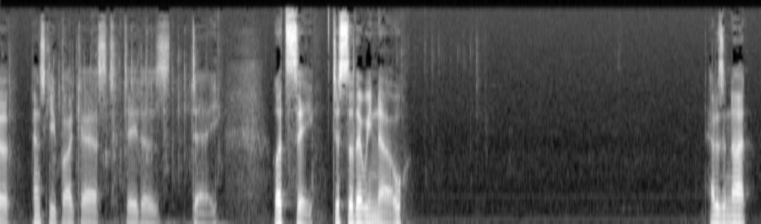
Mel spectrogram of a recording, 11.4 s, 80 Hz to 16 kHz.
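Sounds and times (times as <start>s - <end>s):
speech: 0.0s - 3.4s, 4.1s - 6.2s, 10.6s - 11.3s
steady low electrical hum: 0.0s - 11.4s
typing on a computer keyboard: 0.7s - 3.0s, 6.4s - 7.4s.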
